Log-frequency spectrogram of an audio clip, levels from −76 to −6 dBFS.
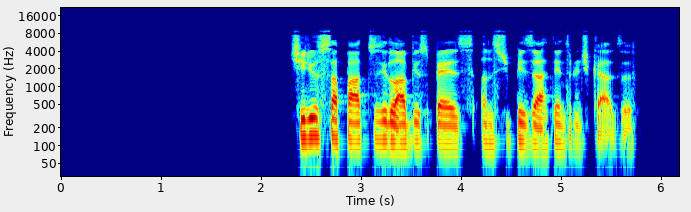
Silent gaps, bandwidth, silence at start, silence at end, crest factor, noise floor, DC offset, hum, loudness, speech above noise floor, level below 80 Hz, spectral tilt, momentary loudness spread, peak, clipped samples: none; 9.4 kHz; 2.3 s; 0.45 s; 20 dB; under -90 dBFS; under 0.1%; none; -19 LUFS; over 72 dB; -62 dBFS; -5 dB/octave; 11 LU; -2 dBFS; under 0.1%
